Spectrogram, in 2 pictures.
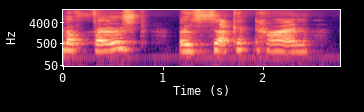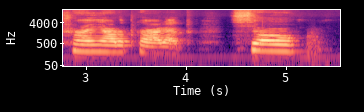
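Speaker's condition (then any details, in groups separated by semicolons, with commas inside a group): Cerebral palsy; both hands affected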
